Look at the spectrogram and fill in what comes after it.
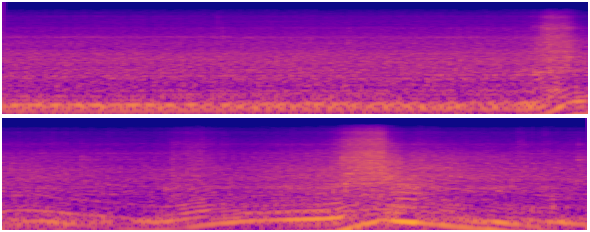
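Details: Datsun rally project during muffler delete, exhaust leaking and spitting at the rear; deep engine rumble swells and falls through two throttle blips with a rough, spitting edge.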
